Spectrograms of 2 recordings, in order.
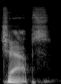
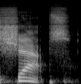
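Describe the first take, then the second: First: The word begins with a 'ch' sound. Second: The word begins with an 'sh' sound. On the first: The speaker calls it wrong. "it's not pronounced chaps" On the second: The speaker calls it right. "The correct pronunciation is shaps"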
